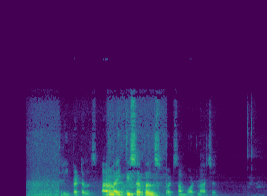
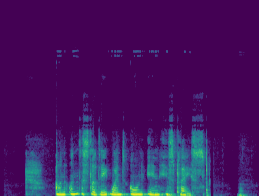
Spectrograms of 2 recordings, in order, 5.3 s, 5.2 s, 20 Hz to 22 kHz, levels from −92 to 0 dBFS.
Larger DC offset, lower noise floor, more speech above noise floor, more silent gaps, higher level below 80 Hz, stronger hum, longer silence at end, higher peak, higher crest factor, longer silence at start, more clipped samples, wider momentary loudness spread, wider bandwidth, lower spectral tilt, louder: neither; first, -70 dBFS vs -50 dBFS; first, 52 dB vs 40 dB; neither; about the same, -58 dBFS vs -54 dBFS; neither; first, 1.05 s vs 0.3 s; about the same, -2 dBFS vs -2 dBFS; first, 18 dB vs 12 dB; second, 0.65 s vs 1.1 s; neither; first, 24 LU vs 20 LU; first, 11.5 kHz vs 7.6 kHz; about the same, -6 dB/octave vs -6 dB/octave; second, -17 LUFS vs -11 LUFS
